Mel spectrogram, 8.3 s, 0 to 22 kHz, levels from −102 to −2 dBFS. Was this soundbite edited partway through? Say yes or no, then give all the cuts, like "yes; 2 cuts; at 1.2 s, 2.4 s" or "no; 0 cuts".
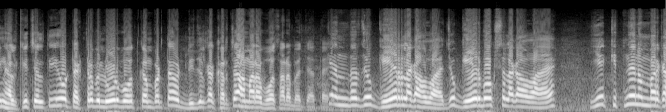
yes; 1 cut; at 4.1 s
